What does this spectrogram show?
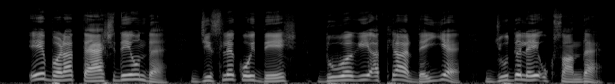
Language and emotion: Dogri, angry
